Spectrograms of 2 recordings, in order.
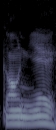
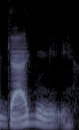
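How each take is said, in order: First: The name is said in a French way. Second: The name is said in an American way. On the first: This is how the name's owner says it. The speaker calls it right. "It sounds so much better too" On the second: This is how people in the United States say it. The speaker calls it wrong. "in the United States ... we would say Gagney"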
